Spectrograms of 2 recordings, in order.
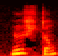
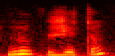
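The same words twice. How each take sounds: First: The first e of jetons is dropped, spoken faster. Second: The first e of jetons is fully pronounced. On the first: "on parle un peu plus vite, on dit nous jetons ... les E devient un E muet" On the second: "je peux dire nous jetons"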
